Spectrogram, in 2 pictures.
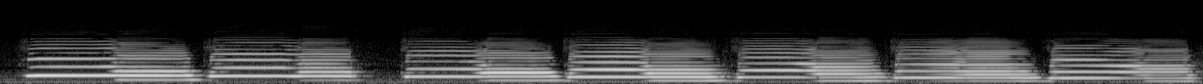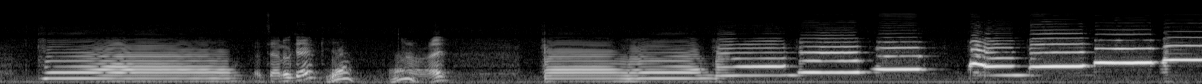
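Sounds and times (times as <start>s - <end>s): alto saxophone held notes: 0.2s - 14.6s, 17.4s - 24.0s.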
